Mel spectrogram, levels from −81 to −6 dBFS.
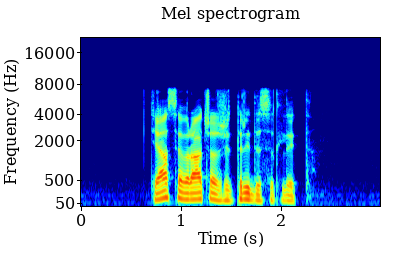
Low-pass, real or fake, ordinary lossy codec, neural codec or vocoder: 7.2 kHz; real; none; none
